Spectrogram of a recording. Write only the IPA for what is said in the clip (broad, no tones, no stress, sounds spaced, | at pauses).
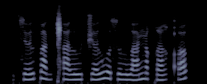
t͡s ø l p a ɡ ǁ a l u t͡ʃ œ l w o s u l w a ŋ ø q i ʁ qʼ o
